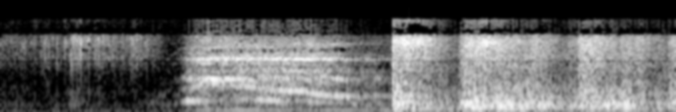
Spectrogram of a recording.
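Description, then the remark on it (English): A loud, brassy elephant trumpet sound effect from a junior sound effect kit blares out with a wavering, sliding pitch, followed by several harsh, raspy bursts of trumpeting that cut in and out over about five seconds. “Elephant getting a hot foot.”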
